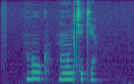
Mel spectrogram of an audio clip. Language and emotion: Russian, sad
